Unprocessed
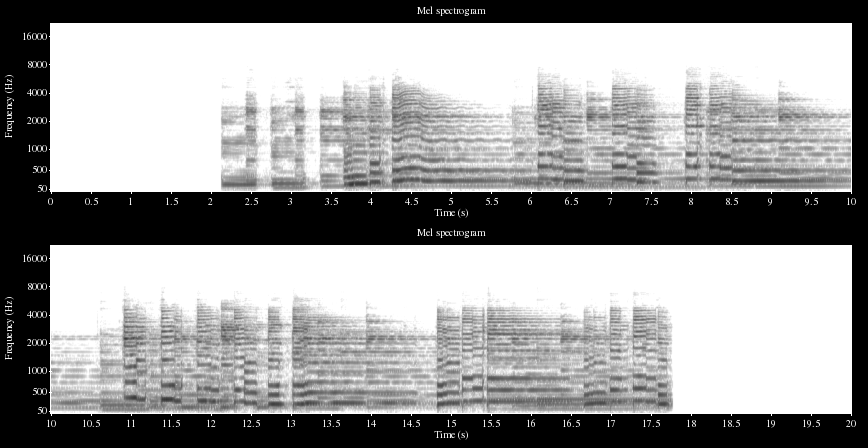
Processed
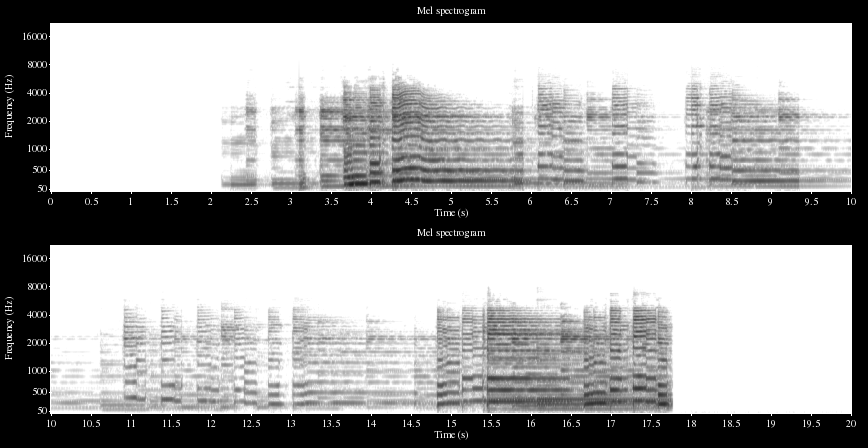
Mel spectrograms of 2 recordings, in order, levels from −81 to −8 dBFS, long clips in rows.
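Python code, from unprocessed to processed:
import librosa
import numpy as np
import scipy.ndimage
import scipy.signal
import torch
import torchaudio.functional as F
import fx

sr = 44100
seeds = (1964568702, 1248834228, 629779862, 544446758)

y = fx.gain(x, sr, db=fx.steps((0.0, -15.0), (2.25, -5.5), (3.1, 7.0), (5.9, -4.0), (7.21, -13.0), (8.01, -2.0), (9.35, -11.5), (14.54, -1.0), (15.41, 7.0)))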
